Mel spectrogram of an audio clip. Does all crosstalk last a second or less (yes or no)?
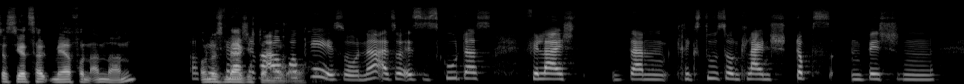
no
